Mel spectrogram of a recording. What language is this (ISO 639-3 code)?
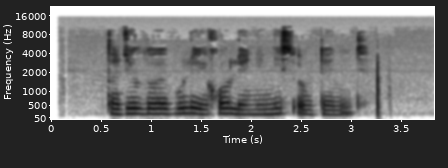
kat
